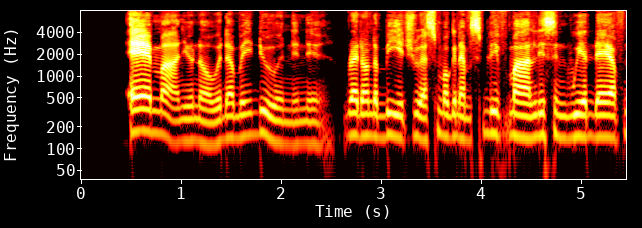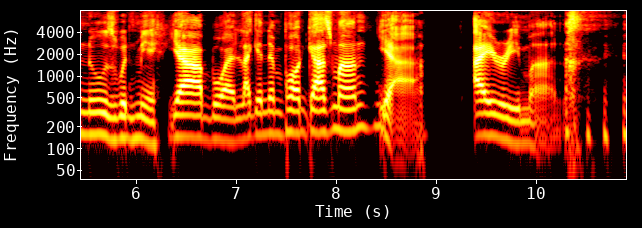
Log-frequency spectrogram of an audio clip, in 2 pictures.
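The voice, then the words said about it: Put-on Jamaican accent. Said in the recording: “What do you guys think of my Jamaican accent? Jonesy does some accents, none of them very well. Some of them pretty good.”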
